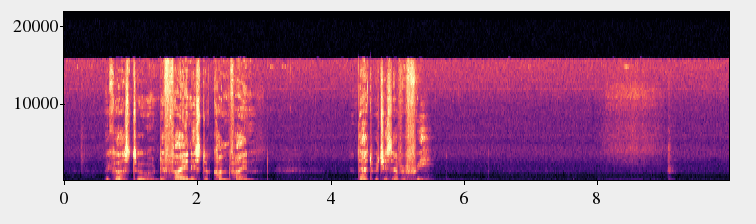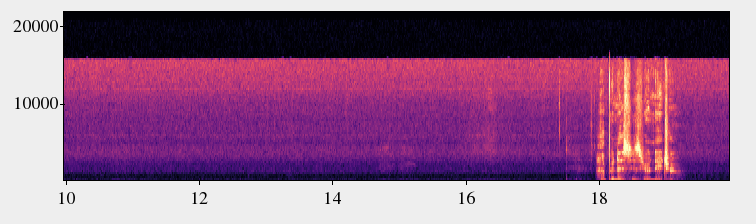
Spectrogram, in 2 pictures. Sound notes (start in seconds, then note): 7.9 silence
